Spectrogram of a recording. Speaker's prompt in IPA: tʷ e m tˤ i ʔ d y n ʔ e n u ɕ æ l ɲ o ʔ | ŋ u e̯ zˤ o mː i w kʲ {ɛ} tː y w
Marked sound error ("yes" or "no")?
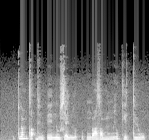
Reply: yes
